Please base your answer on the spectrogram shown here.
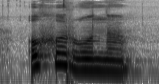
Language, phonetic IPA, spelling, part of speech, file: Ukrainian, [ɔxɔˈrɔnɐ], охорона, noun, Uk-охорона.ogg
- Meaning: 1. guarding, protection, safeguarding, keeping 2. security, security guards, guards, bodyguards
